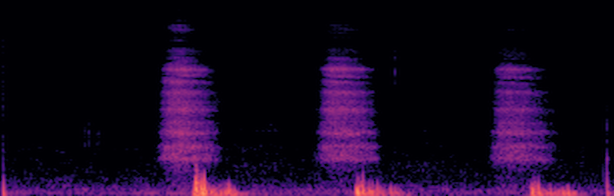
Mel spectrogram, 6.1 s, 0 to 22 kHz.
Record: {
  "exhalation_length": "6.1 s",
  "exhalation_amplitude": 836,
  "exhalation_signal_mean_std_ratio": 0.36,
  "survey_phase": "beta (2021-08-13 to 2022-03-07)",
  "age": "45-64",
  "gender": "Female",
  "wearing_mask": "No",
  "symptom_cough_any": true,
  "symptom_runny_or_blocked_nose": true,
  "symptom_sore_throat": true,
  "symptom_fatigue": true,
  "smoker_status": "Never smoked",
  "respiratory_condition_asthma": false,
  "respiratory_condition_other": false,
  "recruitment_source": "Test and Trace",
  "submission_delay": "2 days",
  "covid_test_result": "Positive",
  "covid_test_method": "RT-qPCR",
  "covid_ct_value": 16.7,
  "covid_ct_gene": "ORF1ab gene",
  "covid_ct_mean": 17.3,
  "covid_viral_load": "2100000 copies/ml",
  "covid_viral_load_category": "High viral load (>1M copies/ml)"
}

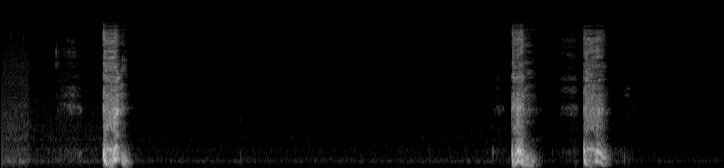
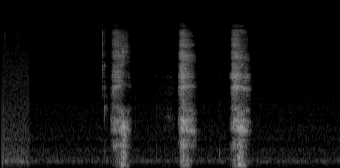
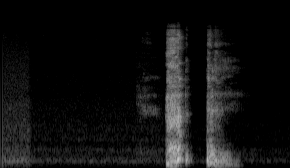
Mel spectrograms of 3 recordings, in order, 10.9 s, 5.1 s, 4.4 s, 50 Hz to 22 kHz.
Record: {
  "three_cough_length": "10.9 s",
  "three_cough_amplitude": 29168,
  "three_cough_signal_mean_std_ratio": 0.21,
  "exhalation_length": "5.1 s",
  "exhalation_amplitude": 10008,
  "exhalation_signal_mean_std_ratio": 0.33,
  "cough_length": "4.4 s",
  "cough_amplitude": 25720,
  "cough_signal_mean_std_ratio": 0.28,
  "survey_phase": "beta (2021-08-13 to 2022-03-07)",
  "age": "65+",
  "gender": "Male",
  "wearing_mask": "No",
  "symptom_none": true,
  "smoker_status": "Never smoked",
  "respiratory_condition_asthma": false,
  "respiratory_condition_other": false,
  "recruitment_source": "REACT",
  "submission_delay": "1 day",
  "covid_test_result": "Negative",
  "covid_test_method": "RT-qPCR"
}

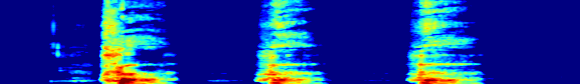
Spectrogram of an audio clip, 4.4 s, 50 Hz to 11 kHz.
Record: {
  "exhalation_length": "4.4 s",
  "exhalation_amplitude": 31815,
  "exhalation_signal_mean_std_ratio": 0.36,
  "survey_phase": "beta (2021-08-13 to 2022-03-07)",
  "age": "18-44",
  "gender": "Male",
  "wearing_mask": "No",
  "symptom_cough_any": true,
  "symptom_runny_or_blocked_nose": true,
  "symptom_fatigue": true,
  "symptom_headache": true,
  "smoker_status": "Current smoker (11 or more cigarettes per day)",
  "respiratory_condition_asthma": false,
  "respiratory_condition_other": false,
  "recruitment_source": "Test and Trace",
  "submission_delay": "2 days",
  "covid_test_result": "Negative",
  "covid_test_method": "RT-qPCR"
}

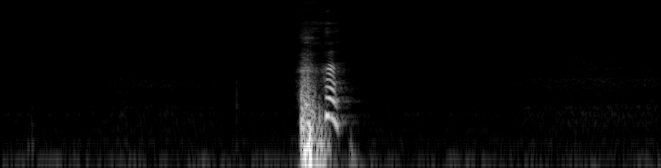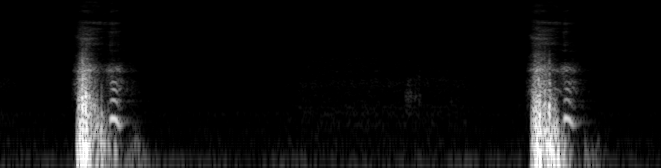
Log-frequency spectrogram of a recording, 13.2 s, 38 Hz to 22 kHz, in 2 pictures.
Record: {
  "exhalation_length": "13.2 s",
  "exhalation_amplitude": 26807,
  "exhalation_signal_mean_std_ratio": 0.21,
  "survey_phase": "beta (2021-08-13 to 2022-03-07)",
  "age": "18-44",
  "gender": "Female",
  "wearing_mask": "No",
  "symptom_none": true,
  "smoker_status": "Never smoked",
  "respiratory_condition_asthma": false,
  "respiratory_condition_other": false,
  "recruitment_source": "REACT",
  "submission_delay": "8 days",
  "covid_test_result": "Negative",
  "covid_test_method": "RT-qPCR"
}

